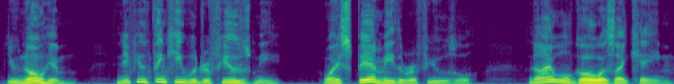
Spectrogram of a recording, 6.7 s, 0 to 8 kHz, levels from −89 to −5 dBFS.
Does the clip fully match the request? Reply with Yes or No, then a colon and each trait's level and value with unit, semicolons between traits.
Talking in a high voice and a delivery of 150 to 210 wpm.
No: medium, 150 Hz; fast, 205 wpm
